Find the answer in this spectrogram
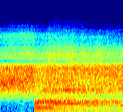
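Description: Opening of the next song in the mix: a steady wash of synthesized noise, joined a little under a second in by low, held bass notes.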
